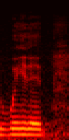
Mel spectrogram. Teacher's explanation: the contrast between T and D is neutralized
